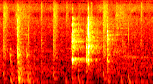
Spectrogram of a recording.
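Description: Chopped garlic tossed into a pan beside Italian sausage and mushrooms, then stirred with a utensil: a few sharp scrapes and clinks against the pan at close range, with a faint sizzle underneath and no talking.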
